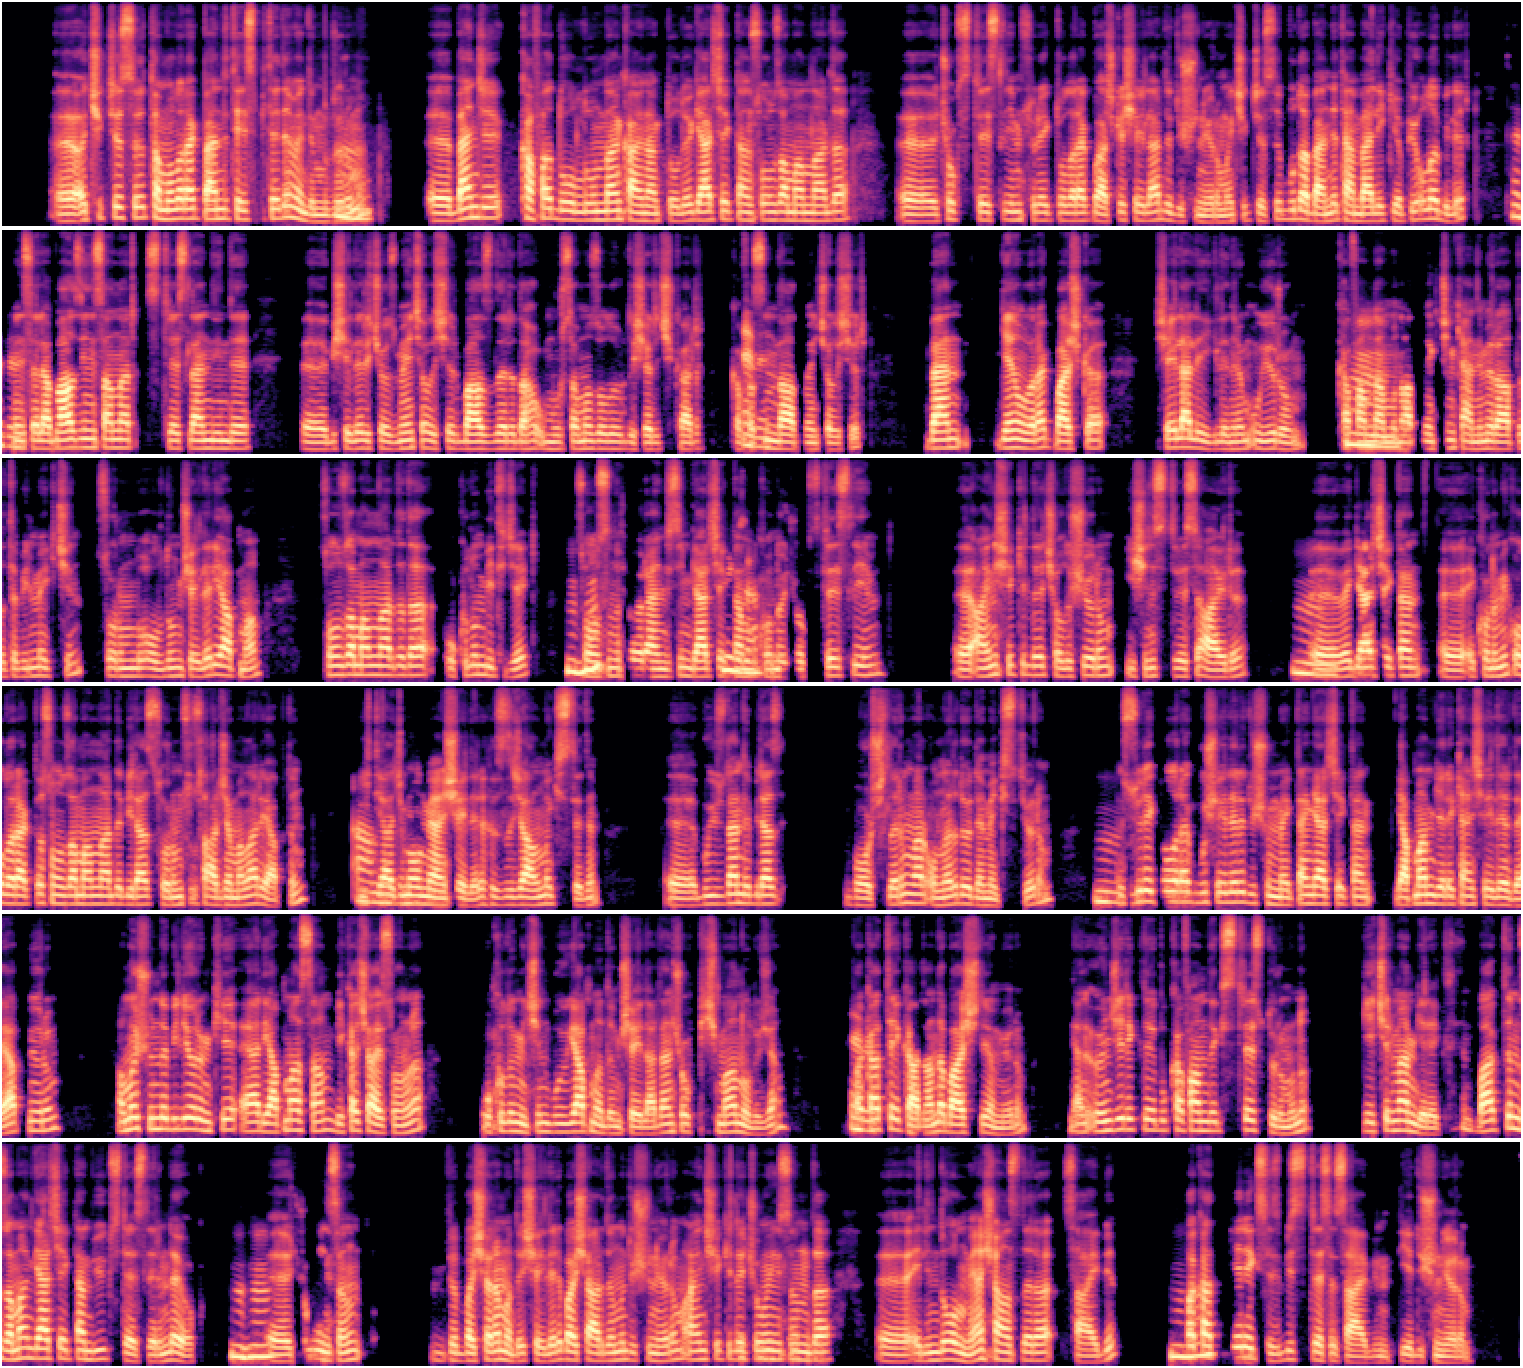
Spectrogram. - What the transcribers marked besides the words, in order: tapping
- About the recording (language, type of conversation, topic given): Turkish, advice, Sürekli erteleme yüzünden hedeflerime neden ulaşamıyorum?
- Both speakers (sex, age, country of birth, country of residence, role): female, 40-44, Turkey, Hungary, advisor; male, 20-24, Turkey, Poland, user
